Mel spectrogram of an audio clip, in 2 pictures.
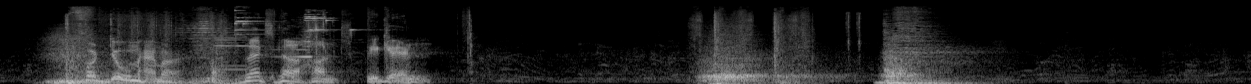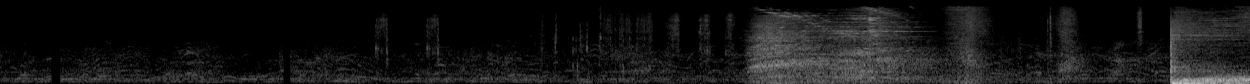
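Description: Playful game sound effects swish and chime.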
